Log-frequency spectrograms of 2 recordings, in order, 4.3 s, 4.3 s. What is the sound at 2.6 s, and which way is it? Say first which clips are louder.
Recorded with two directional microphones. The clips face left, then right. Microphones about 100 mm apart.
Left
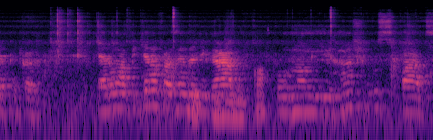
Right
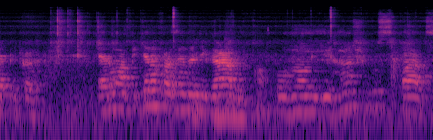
Speech: left 7 dB; 45° left (ahead or behind).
